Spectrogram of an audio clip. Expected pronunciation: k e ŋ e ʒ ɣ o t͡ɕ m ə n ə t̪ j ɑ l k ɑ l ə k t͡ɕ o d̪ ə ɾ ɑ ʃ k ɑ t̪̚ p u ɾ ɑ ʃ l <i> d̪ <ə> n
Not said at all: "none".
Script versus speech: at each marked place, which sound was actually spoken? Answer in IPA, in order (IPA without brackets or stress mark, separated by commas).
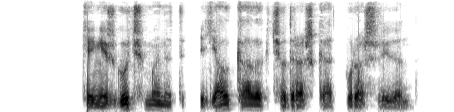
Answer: y, ə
